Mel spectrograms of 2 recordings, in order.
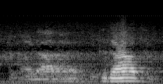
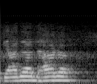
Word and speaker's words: Gadadhar: The member of the Panchatattva, whose name begins with G, his name is pronounced Gadadhar.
